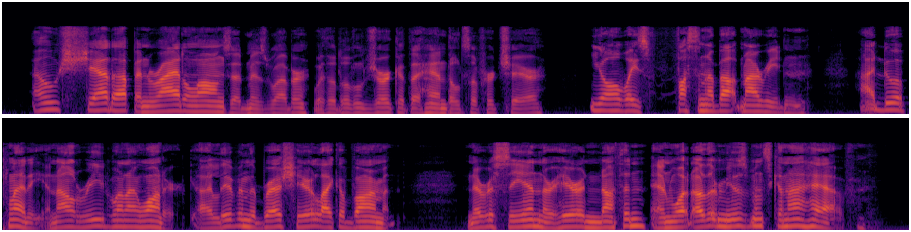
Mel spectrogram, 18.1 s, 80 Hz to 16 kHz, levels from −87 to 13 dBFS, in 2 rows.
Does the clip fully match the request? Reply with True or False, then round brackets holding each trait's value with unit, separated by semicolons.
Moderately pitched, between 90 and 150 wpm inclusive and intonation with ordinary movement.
False (155 Hz; 185 wpm; 4.3 semitones)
